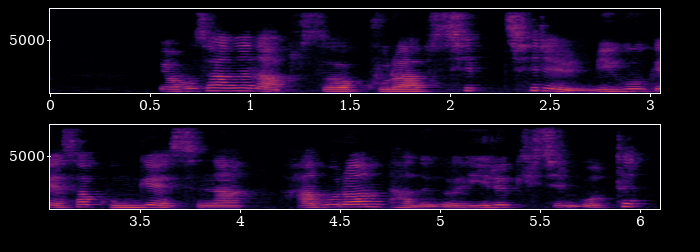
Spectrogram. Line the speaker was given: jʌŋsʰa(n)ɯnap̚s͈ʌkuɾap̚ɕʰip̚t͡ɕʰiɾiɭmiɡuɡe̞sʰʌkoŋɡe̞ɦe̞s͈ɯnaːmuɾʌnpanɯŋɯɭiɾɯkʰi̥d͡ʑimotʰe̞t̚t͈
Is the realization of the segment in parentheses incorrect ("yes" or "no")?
yes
